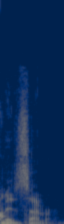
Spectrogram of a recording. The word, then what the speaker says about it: Midsommar: I believe it's pronounced Midsummer. Midsommar.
